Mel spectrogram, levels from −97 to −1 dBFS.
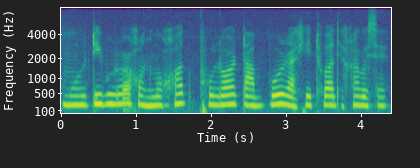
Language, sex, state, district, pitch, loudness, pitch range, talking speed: Assamese, female, Assam, Sonitpur, 210 Hz, -15 LUFS, 200-225 Hz, 120 wpm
